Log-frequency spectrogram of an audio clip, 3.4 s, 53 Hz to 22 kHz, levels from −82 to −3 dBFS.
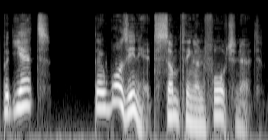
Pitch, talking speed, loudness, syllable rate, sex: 155 Hz, 145 wpm, -17 LUFS, 5.6 syllables/s, male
